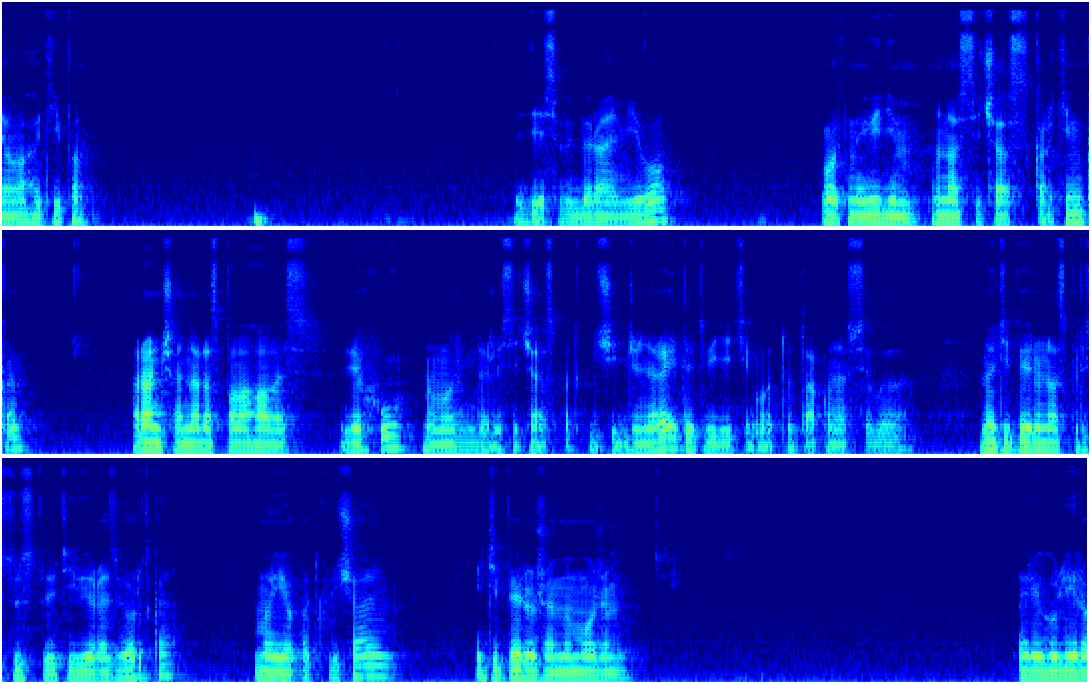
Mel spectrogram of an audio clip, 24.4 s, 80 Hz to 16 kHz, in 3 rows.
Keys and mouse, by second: 20.8 a, 21.2 a, 23.0 s.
